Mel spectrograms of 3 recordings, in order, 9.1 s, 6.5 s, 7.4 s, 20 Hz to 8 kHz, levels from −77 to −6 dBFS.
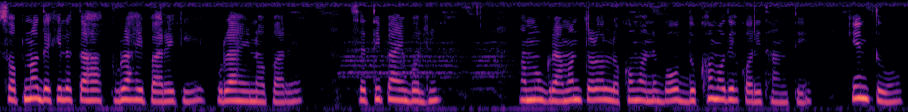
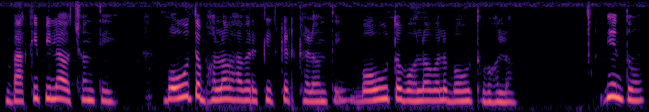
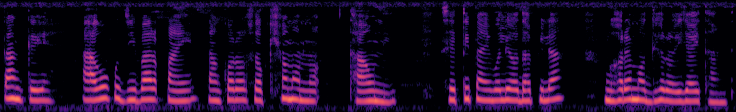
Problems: none marked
